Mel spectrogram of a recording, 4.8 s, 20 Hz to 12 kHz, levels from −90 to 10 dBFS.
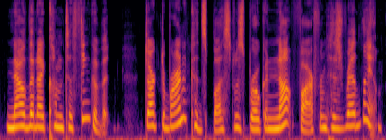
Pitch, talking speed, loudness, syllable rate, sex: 260 Hz, 235 wpm, -17 LUFS, 5.2 syllables/s, female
